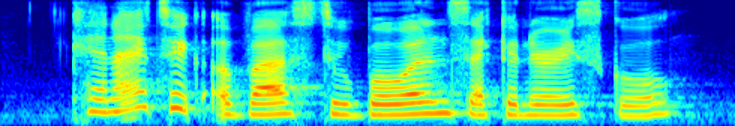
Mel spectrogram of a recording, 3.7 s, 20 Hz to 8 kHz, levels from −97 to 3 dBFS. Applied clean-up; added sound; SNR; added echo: none; none; none; none.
